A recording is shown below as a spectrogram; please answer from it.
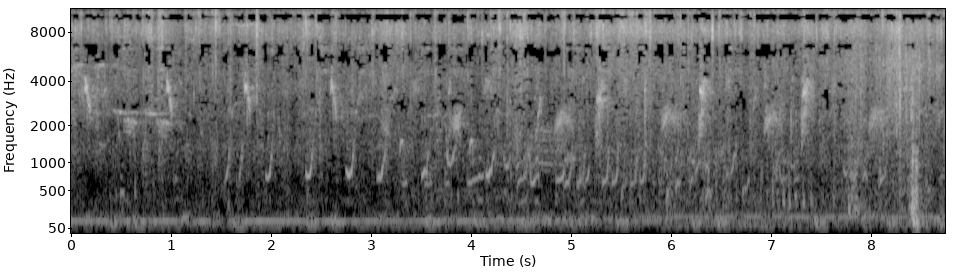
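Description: Excited guinea pigs chatter in quick, short rising squeaks over a steady low hum.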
